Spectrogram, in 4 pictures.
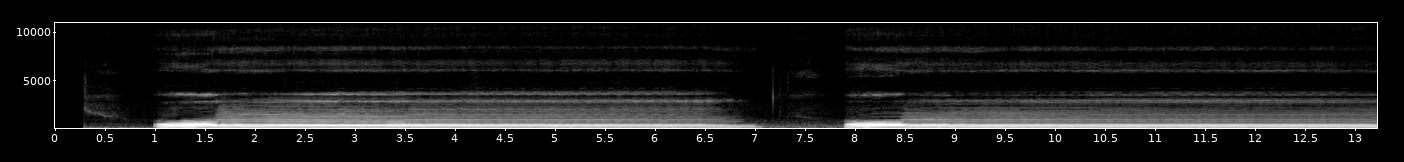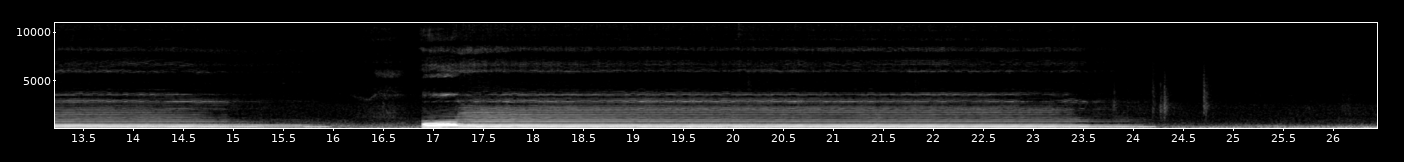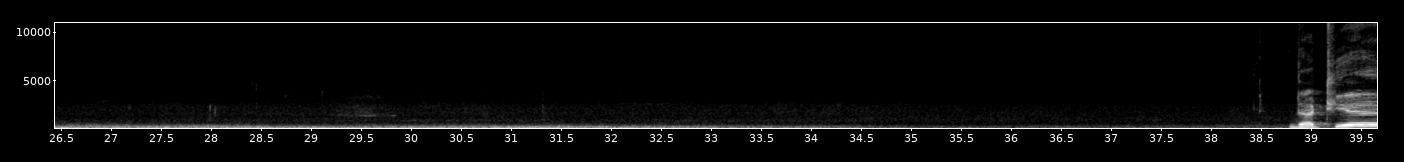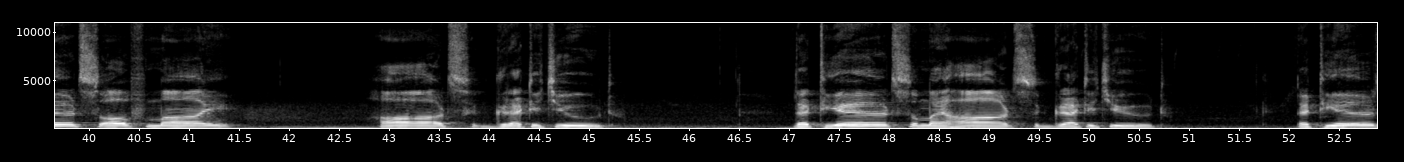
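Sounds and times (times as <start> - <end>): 
opening Aum chant: 1.0 - 7.2, 7.8 - 24.5, 38.8 - 41.7, 42.8 - 45.4, 47.0 - 50.8, 52.0 - 52.8.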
